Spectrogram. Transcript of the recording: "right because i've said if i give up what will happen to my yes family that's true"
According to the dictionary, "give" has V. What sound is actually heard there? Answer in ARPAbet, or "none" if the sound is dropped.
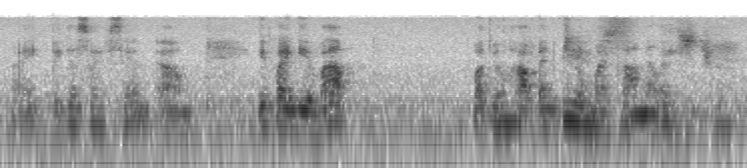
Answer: V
